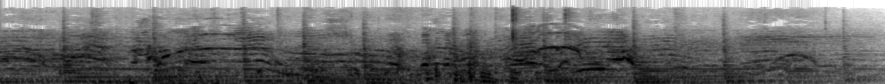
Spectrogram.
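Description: A group of children calling out and chattering as they play, their high voices rising and falling, over steady background music.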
